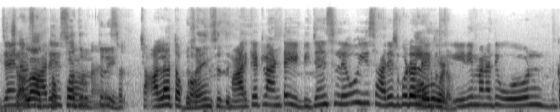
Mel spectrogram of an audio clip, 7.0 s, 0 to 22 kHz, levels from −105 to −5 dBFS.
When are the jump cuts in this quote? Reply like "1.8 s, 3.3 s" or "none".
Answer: none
